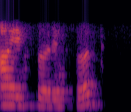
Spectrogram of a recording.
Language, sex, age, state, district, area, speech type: Tamil, female, 18-30, Tamil Nadu, Salem, urban, conversation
